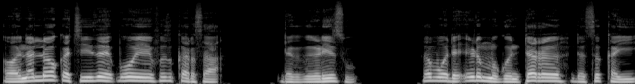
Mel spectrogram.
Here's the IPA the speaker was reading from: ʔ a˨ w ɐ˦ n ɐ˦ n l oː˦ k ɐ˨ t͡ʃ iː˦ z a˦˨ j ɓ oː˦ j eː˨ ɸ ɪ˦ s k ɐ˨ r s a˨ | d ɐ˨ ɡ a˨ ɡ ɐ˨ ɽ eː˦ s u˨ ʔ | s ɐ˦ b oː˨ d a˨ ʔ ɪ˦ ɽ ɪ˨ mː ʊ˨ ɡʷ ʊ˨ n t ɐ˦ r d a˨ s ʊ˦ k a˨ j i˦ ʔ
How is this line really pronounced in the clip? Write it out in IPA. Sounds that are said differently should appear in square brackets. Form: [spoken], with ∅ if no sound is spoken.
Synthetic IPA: ʔ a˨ w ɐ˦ n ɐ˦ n l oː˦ k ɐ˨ t͡ʃ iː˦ z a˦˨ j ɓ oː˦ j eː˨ ɸ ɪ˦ s k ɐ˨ r s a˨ | d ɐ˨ ɡ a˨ ɡ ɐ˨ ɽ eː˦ s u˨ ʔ | s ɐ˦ b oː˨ d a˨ ʔ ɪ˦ ɽ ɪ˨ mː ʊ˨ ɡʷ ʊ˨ n t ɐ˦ r d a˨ s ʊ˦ k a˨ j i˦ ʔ

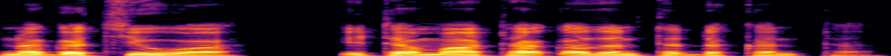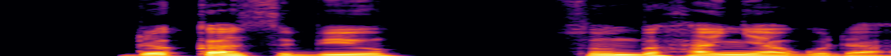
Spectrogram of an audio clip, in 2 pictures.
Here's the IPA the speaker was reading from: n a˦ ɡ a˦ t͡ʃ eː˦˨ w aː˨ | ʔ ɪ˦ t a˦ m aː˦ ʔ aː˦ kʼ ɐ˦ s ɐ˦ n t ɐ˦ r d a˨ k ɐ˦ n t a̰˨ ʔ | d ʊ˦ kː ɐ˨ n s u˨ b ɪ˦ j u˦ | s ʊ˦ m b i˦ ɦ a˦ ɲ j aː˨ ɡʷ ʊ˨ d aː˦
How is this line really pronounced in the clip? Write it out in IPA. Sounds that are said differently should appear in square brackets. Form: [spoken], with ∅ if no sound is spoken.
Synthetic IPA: n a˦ ɡ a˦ t͡ʃ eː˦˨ w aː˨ | ʔ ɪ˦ t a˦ m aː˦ [t] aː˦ kʼ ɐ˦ [z] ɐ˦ n t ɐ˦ r d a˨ k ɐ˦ n t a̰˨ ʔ | d ʊ˦ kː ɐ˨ n s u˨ b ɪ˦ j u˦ | s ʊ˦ m b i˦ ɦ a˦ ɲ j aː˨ ɡʷ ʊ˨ d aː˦

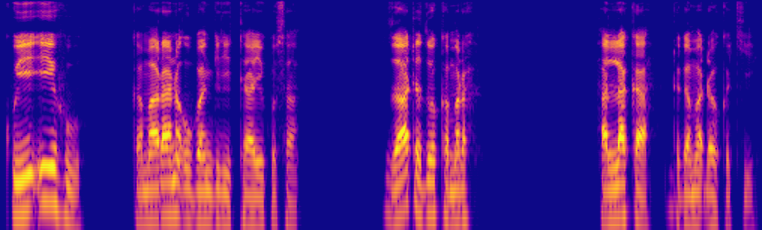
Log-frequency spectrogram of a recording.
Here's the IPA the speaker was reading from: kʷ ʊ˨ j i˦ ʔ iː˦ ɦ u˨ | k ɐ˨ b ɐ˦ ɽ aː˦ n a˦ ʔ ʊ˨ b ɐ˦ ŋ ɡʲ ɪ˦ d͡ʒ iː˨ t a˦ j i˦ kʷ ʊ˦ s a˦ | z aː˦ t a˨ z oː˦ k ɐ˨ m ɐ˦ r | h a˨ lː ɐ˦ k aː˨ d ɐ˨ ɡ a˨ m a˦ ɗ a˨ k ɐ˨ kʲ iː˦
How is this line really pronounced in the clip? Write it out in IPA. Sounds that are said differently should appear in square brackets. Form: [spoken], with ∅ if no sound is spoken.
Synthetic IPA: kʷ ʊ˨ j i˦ ʔ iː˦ ɦ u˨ | k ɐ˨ [m] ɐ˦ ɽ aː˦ n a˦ ʔ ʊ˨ b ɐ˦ ŋ ɡʲ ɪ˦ d͡ʒ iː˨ t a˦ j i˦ kʷ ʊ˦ s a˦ | z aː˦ t a˨ z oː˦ k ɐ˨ m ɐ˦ r | h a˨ lː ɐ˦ k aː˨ d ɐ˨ ɡ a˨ m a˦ ɗ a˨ k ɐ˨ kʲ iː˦

